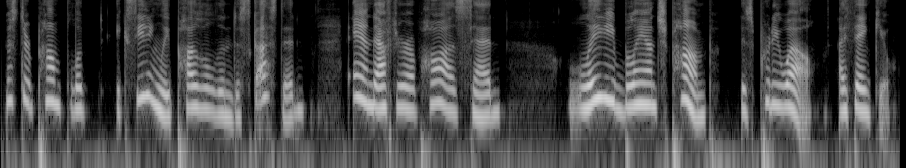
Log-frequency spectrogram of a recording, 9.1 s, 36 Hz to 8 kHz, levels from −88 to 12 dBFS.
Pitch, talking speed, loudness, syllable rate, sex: 250 Hz, 140 wpm, -19 LUFS, 4.6 syllables/s, female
